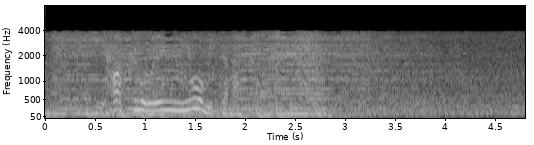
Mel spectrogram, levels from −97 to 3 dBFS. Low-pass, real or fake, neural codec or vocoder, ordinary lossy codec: 7.2 kHz; real; none; AAC, 16 kbps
